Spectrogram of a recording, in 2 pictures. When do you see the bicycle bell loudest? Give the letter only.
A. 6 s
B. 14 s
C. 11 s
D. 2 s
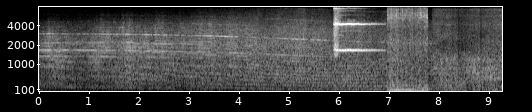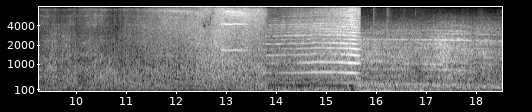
A.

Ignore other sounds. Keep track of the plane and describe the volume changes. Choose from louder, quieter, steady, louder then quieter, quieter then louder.
louder.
